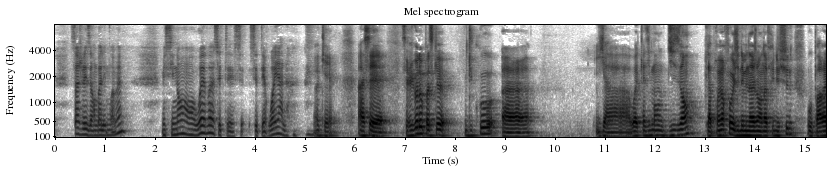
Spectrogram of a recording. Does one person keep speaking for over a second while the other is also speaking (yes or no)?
no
